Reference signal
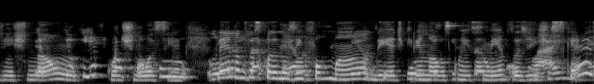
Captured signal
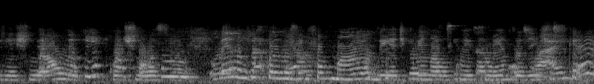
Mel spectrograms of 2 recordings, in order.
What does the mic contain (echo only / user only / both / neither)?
echo only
